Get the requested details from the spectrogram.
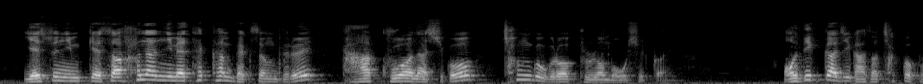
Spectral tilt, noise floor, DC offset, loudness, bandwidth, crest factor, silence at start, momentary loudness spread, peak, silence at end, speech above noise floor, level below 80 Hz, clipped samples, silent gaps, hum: -6.5 dB/octave; -55 dBFS; under 0.1%; -24 LUFS; 8.4 kHz; 18 dB; 0.25 s; 15 LU; -6 dBFS; 0 s; 31 dB; -54 dBFS; under 0.1%; none; none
